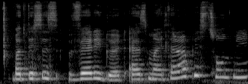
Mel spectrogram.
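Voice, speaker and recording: A woman speaks with an Arabic accent. Her pitch is high and her tone dark and mellow. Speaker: career advice vlogger. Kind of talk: casual advice talk to camera. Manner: searching for words, some pauses.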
